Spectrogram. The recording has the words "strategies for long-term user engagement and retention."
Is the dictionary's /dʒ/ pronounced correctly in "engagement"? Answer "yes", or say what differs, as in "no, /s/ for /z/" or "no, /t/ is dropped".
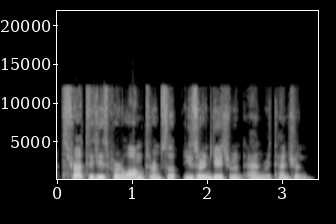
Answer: yes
